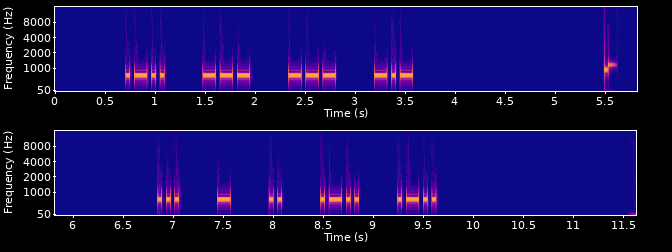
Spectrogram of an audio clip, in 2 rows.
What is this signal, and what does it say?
Morse code, heard as a keyed tone, about 28 wpm, spaced as for 16 wpm, 700 Hz. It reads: LOOK STILL
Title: 3x Character Spacing - Top 300 Words - 28wpm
